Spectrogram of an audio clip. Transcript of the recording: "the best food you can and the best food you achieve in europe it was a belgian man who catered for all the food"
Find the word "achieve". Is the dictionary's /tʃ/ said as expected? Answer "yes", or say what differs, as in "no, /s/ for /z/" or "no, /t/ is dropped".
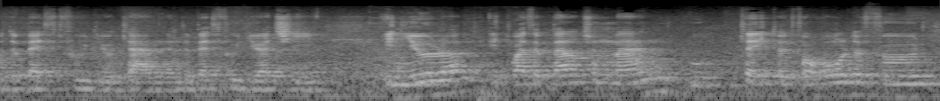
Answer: yes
